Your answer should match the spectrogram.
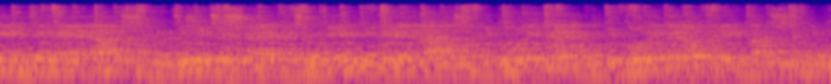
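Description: Small worship band performing live: several voices singing together over acoustic guitars and an electric keyboard.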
